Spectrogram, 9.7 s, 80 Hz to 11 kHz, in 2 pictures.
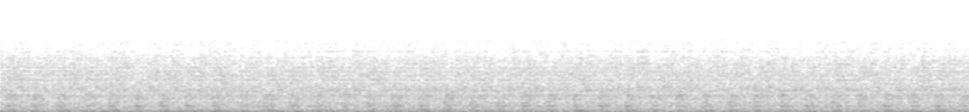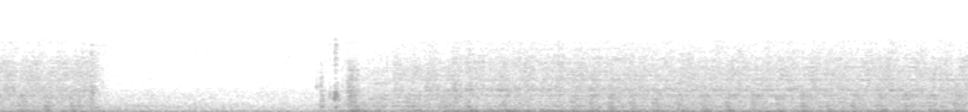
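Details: Hyundai Genesis Coupe 2.0T Track (owner's own coupe) intermittently cranks but won't start, about once every 2–3 weeks; starter churns about four beats a second for several seconds with a brief pause, engine never fires.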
